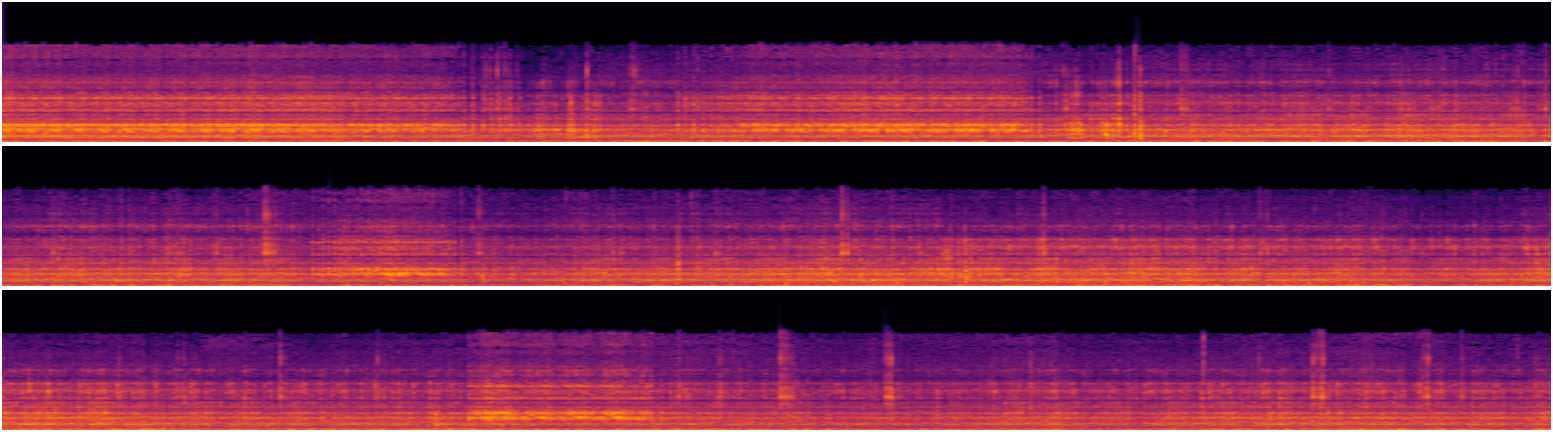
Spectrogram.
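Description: Steady wind rush and tyre noise from a road racing bicycle, buffeting on the microphone, with a higher buzz coming and going several times.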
